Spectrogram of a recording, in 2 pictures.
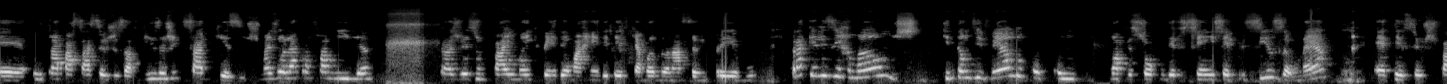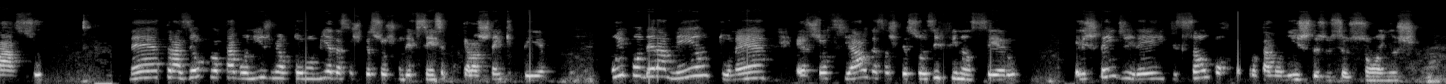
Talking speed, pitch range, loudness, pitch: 170 wpm, 220-315 Hz, -18 LUFS, 260 Hz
